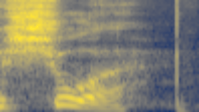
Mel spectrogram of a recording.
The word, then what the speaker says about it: sure: There are some English words where the letter S is pronounced really strange. For example, sure. That's where the letter S without an H is pronounced shish.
